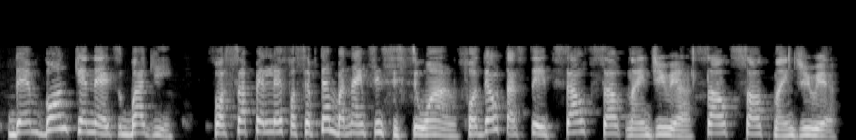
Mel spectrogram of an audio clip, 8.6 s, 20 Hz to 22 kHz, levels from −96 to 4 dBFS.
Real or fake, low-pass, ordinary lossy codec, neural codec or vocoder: real; 5.4 kHz; none; none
